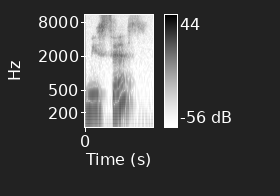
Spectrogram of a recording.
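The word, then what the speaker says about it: WiCyS: which is w-i-c-y-s and we pronounce it we sis like we sisters because that's exactly what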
